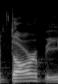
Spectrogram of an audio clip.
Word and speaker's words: Derby: uh can conquer uh Derby or Darby because apparently this e supposed to be pronounced like an a for some goddamn reason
